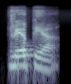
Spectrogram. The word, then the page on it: reappear: Indian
